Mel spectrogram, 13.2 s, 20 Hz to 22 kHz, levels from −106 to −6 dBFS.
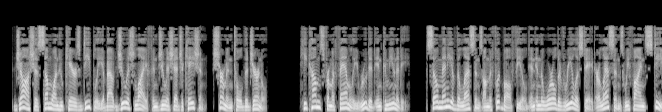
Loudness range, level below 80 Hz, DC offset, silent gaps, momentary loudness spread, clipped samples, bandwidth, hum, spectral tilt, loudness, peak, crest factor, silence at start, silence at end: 2 LU; -56 dBFS; under 0.1%; 4.16-4.24 s, 5.38-5.98 s, 8.21-8.50 s; 4 LU; under 0.1%; 8.8 kHz; none; -5 dB/octave; -20 LUFS; -4 dBFS; 16 dB; 0.25 s; 0 s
